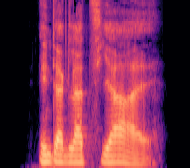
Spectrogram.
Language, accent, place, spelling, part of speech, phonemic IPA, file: German, Germany, Berlin, interglazial, adjective, /ˌɪntɐɡlaˈt͡si̯aːl/, De-interglazial.ogg
- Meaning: interglacial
